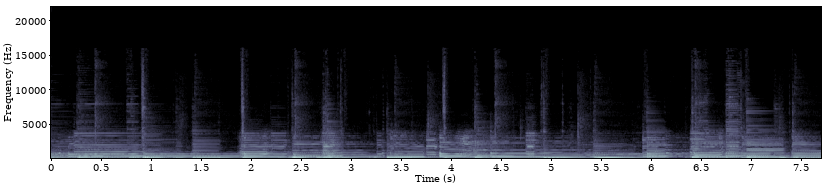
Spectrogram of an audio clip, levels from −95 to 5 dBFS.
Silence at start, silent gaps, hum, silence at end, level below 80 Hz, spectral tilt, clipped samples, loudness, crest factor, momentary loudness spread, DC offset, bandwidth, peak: 0 s; none; none; 0 s; -50 dBFS; -8.5 dB/octave; under 0.1%; -31 LUFS; 18 dB; 7 LU; under 0.1%; 10.5 kHz; -12 dBFS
